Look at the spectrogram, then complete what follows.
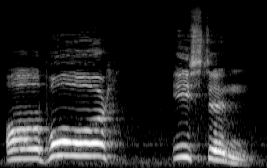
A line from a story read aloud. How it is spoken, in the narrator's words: He yells out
